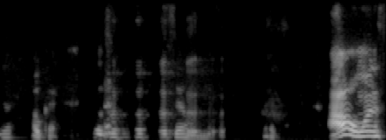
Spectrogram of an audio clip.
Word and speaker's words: Selma: I know I did say it like Salmon, bitch, But 'cause we I'm know you hungry.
